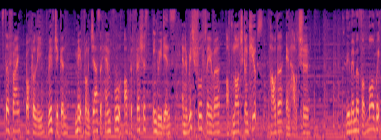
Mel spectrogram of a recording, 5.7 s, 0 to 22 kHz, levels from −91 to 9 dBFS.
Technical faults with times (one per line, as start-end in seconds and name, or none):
0.00-5.73 audio read two samples at a time (double speed)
